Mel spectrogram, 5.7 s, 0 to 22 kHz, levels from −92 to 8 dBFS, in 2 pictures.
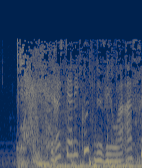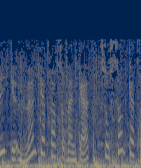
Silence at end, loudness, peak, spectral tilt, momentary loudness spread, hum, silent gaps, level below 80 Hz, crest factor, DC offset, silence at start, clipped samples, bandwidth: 0 s; -33 LUFS; -18 dBFS; -5 dB/octave; 3 LU; none; none; -34 dBFS; 12 dB; under 0.1%; 0.35 s; under 0.1%; 8.8 kHz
